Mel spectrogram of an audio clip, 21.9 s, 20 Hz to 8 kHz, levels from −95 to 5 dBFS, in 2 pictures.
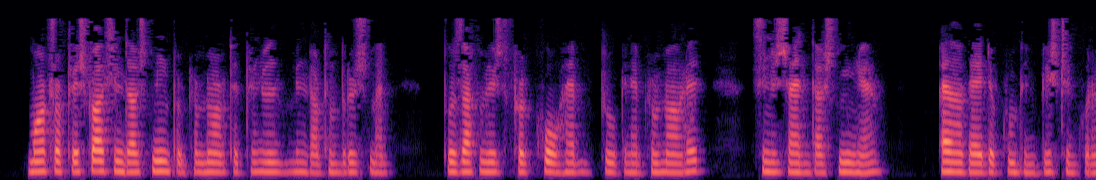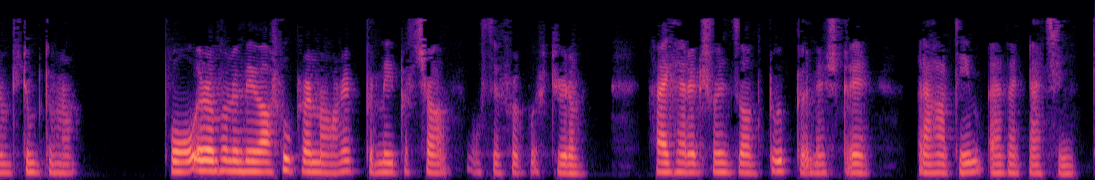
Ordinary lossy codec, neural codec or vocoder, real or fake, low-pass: MP3, 24 kbps; autoencoder, 22.05 kHz, a latent of 192 numbers a frame, VITS, trained on one speaker; fake; 7.2 kHz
